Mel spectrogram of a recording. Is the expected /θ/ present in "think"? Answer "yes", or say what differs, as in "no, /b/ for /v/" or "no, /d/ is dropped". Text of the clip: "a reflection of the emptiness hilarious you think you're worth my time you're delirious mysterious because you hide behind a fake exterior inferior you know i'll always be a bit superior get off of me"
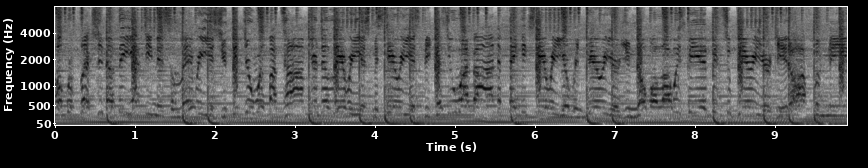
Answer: yes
